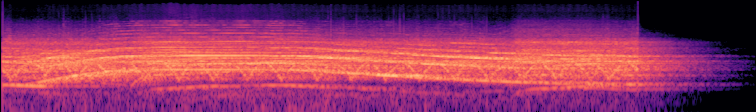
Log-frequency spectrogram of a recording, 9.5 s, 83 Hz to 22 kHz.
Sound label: Alarm Trigger Loop; Scaldra; Warframe; NineteenNinetyNine; Stage3RideOrDie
